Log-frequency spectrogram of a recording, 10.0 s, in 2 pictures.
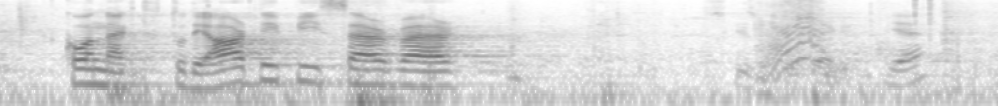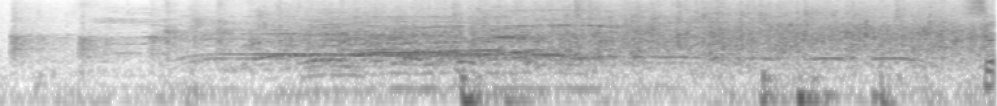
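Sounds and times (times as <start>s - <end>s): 
speech: 0.4s - 2.4s, 4.5s - 5.7s
round of applause: 5.0s - 9.9s.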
